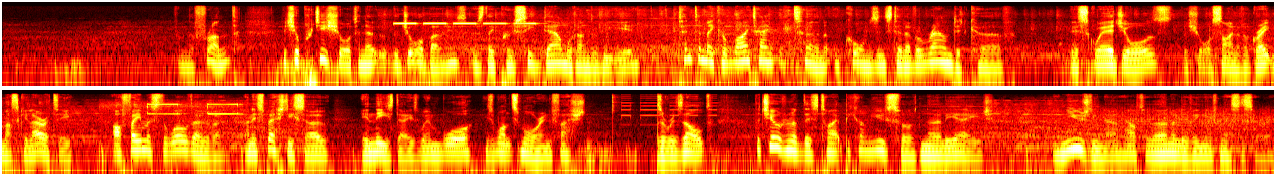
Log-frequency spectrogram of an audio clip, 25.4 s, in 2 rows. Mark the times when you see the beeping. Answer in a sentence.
The beeping can be heard from 3.9 to 5.2 s, from 13.7 to 15.2 s and from 18.8 to 19.9 s.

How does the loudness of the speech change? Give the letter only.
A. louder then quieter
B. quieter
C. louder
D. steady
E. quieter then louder
D.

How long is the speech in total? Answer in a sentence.
You can hear the speech for 24 seconds altogether.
